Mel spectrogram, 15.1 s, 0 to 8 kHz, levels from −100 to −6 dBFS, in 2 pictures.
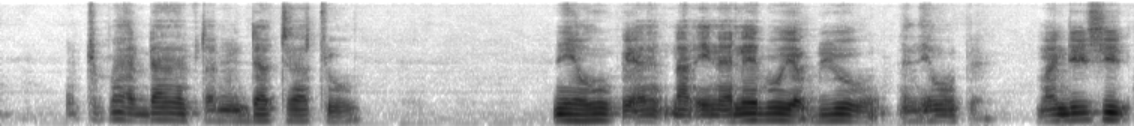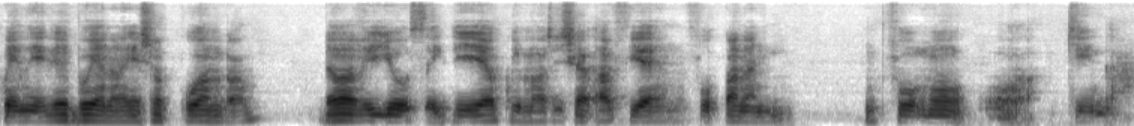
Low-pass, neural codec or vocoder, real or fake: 7.2 kHz; codec, 24 kHz, 1 kbps, SNAC; fake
